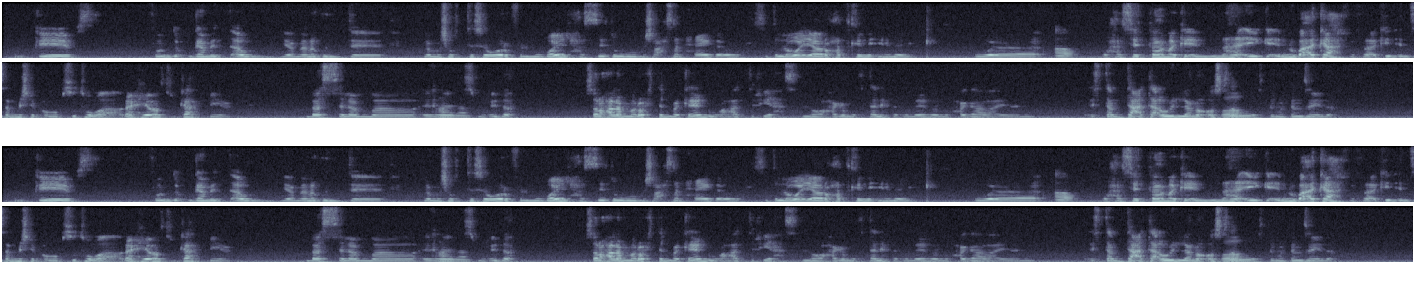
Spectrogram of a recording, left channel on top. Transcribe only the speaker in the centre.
كيفز فندق جامد قوي يعني انا كنت آه، لما شفت صوره في الموبايل حسيته مش احسن حاجه وحسيت اللي هو ايه اروح اتخنق هناك و-
وحسيت فاهمه كانها ايه كانه بقى كهف فاكيد انسان مش هيبقى مبسوط هو رايح يقعد في كهف يعني بس لما آه
اسمه ايه ده بصراحه لما رحت المكان وقعدت فيه حسيت اللي هو حاجه مختلفه تماما وحاجه يعني استمتعت قوي اللي انا اصلا
رحت مكان زي ده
